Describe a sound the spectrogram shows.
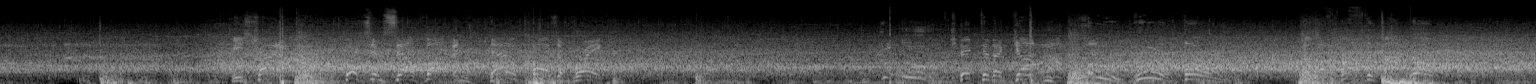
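Heavy bodies thud onto a wrestling ring mat.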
